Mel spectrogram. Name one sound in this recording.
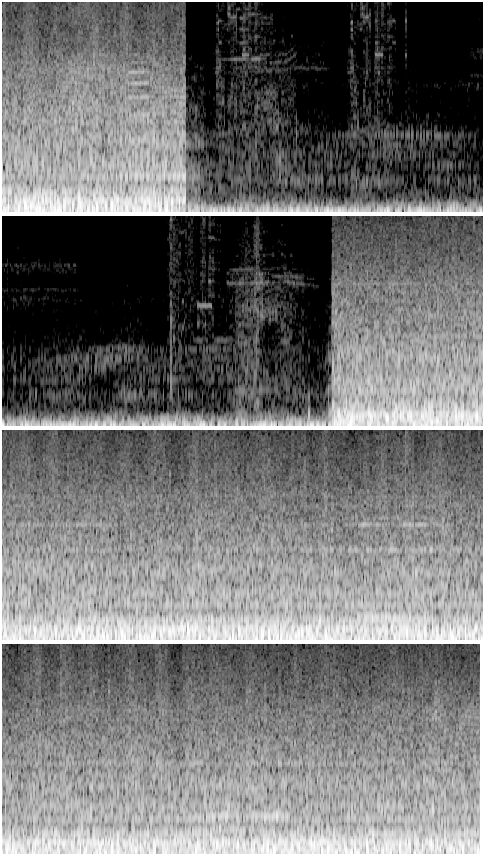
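A motorboat engine drones steadily.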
